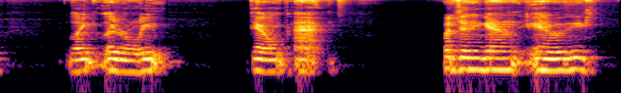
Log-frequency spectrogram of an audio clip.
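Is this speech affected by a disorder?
Yes: cerebral palsy; voice sound affected.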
